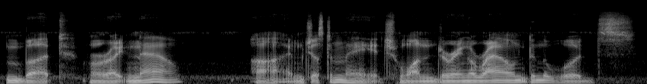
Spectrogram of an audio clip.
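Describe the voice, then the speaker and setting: A man playing a tender, sly heretic mage and former teacher in a romantic audio roleplay, speaking in measured, formal phrases. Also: a bass voice. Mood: tender, teasing. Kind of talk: romantic audio roleplay, intimate scripted acting.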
